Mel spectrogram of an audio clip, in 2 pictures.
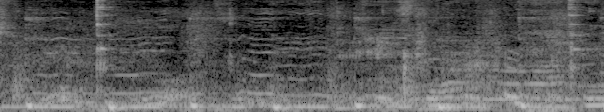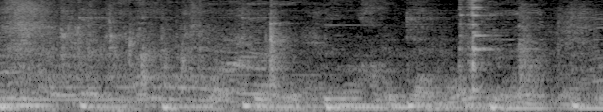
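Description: Flour is scooped into a measuring cup for cat head biscuits in a home kitchen, giving repeated light clinks and scrapes of utensil against dishes in an irregular rhythm, close and fairly quiet beneath voices.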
